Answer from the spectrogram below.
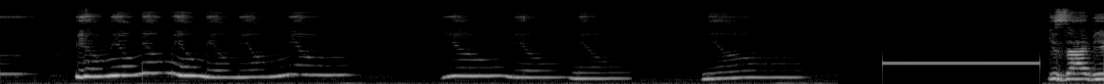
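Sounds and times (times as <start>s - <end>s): woman singing drawn-out notes: 7.0s - 8.1s
steady beep tone: 8.8s - 10.4s.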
